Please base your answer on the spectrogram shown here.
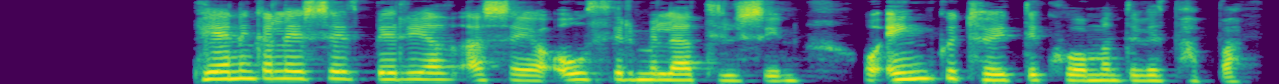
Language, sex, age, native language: Icelandic, female, 20-29, Icelandic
